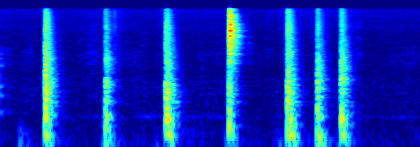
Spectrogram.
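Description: Drumsticks striking in a slow, steady beat, about one hit every half-second, closing with three quicker strikes near the end.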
